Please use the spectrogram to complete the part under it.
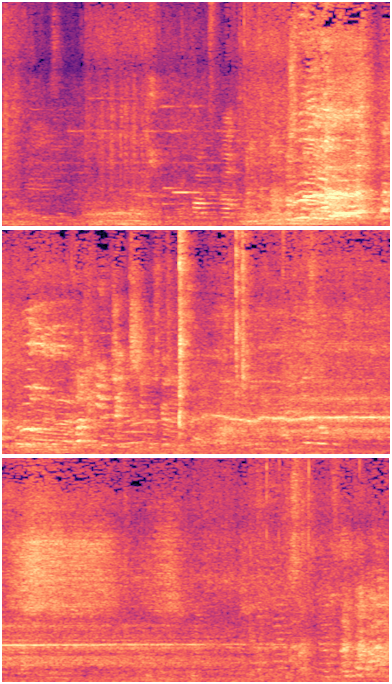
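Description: A small delivery robot's motor whirs as it rolls across the floor.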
